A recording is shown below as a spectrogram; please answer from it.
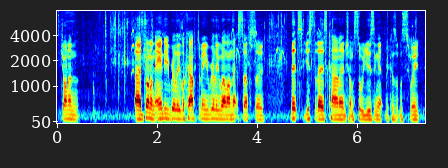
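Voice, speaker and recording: A man's voice: medium pitch, flat delivery, fairly quick, fairly bright tone, recorded from a distance. Laid-back New man on a kayak. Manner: laid-back, chatty, laughing, slangy. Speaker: kayak fishing vlogger. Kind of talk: casual vlog talk to camera. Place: kayak on open sea outdoors. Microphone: action camera on the kayak. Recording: outdoor camera with wind and water noise.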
